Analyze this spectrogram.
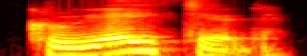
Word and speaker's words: created: So, create, que termine en sonido de T, para el pasado, entonces esa ed suena como id. Entonces se pronuncia created.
